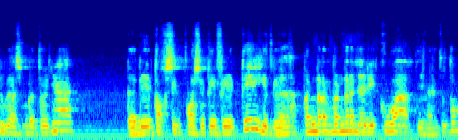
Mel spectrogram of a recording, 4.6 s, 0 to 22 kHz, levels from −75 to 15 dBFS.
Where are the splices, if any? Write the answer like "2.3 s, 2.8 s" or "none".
3.0 s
